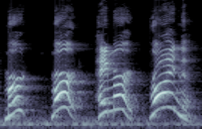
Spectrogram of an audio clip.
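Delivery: high, loud repeated calls; urgent calling. A narrator's reading. Cole urges Mert to flee, urgent yelling. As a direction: yell to get a dawdler's attention.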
